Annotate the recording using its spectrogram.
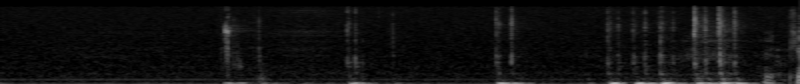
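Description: Computer keyboard being typed on: a few separate key presses, then a quick run of keystrokes near the end.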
